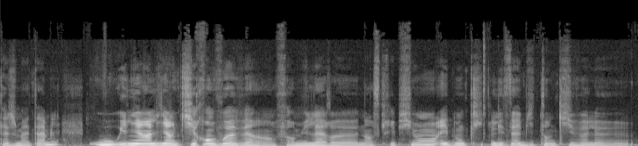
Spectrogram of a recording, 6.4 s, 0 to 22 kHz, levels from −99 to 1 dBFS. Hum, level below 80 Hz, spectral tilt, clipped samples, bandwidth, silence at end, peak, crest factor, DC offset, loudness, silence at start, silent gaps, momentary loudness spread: none; -44 dBFS; -5 dB/octave; under 0.1%; 17.5 kHz; 0 s; -2 dBFS; 18 dB; under 0.1%; -20 LUFS; 0 s; none; 13 LU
